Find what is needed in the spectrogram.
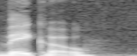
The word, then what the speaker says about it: Veikko: So my family is Finnish, and I wanted to give him a name after my grandfather, Veikko, or Veikko, that's how it's pronounced, Veikko.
